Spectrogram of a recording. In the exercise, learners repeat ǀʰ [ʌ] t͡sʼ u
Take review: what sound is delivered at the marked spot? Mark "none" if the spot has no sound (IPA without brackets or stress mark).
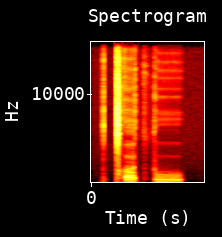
ʌ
